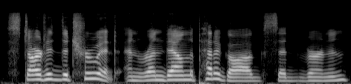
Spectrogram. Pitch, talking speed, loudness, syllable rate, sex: 195 Hz, 170 wpm, -19 LUFS, 4.5 syllables/s, female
